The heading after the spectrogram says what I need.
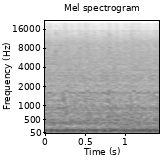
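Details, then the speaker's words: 2008 Pontiac G8 (Holden Commodore) idling after a broken cooling-fan blade was replaced, fans switched on: even, steady low idle with a smooth rumble, no knocks or squeals, fans inaudible; normal idle after repair. "Can't even hear them. All right, cool. Success."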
